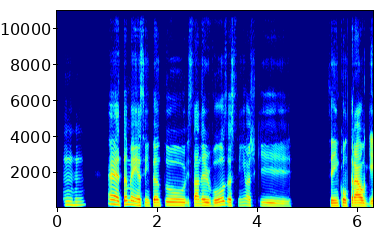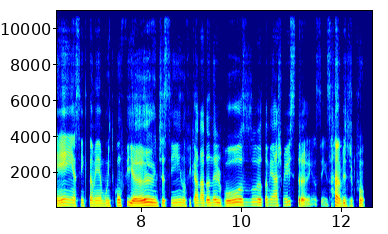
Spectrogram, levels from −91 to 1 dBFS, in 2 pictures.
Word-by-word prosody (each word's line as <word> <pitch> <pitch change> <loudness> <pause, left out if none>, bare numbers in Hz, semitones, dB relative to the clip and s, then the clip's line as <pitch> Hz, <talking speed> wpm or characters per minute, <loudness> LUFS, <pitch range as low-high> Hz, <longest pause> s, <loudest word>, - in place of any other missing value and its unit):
Uhum. 185 0 -9 0.4
É, 235 -4 +4
também. 210 -1 +1
Assim, 165 -1 -2
tanto 165 +1 +1
estar 170 0 -1
nervoso, 165 +3 +1
assim, 165 +1 -4
eu 175 - -8
acho 160 0 -7
que 145 -6 -6 0.7
você 150 - +2
encontrar 150 0 +4
alguém, 150 +3 +2
assim, 150 +2 -9
que - - -26
também 145 -2 -3
é - - -2
muito 140 0 -7
confiante, 155 0 +4
assim, 150 +3 -6
não 150 -2 -5
fica 150 +1 -5
nada 145 +2 0
nervoso, 165 +3 0
eu 165 - +1
também 165 0 -7
acho 165 0 -5
meio 175 +1 -6
estranho, 475 - -3
assim, - - -21
sabe, 150 -4 +1
tipo 140 +1 -6
160 Hz, 155 wpm, -24 LUFS, 150-170 Hz, 0.7 s, É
